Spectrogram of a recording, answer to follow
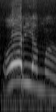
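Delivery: loud call to mother; child calling amma. Acted. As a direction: call out to mother across the house.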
